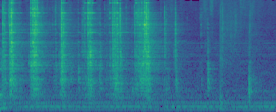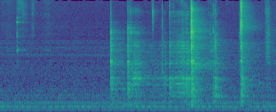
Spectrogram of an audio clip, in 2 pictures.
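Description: Metal optical mounting hardware clicking and tapping as parts are handled and fitted. There is a run of light ticks in the first two seconds, a pause, then a cluster of clicks and knocks near the end as a tube is set onto its mount, all over a faint steady hum.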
